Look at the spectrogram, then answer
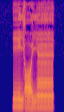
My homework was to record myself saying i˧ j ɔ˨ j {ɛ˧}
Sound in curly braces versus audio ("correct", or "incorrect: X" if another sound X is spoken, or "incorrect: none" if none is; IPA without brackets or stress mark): incorrect: ɛ̃˧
